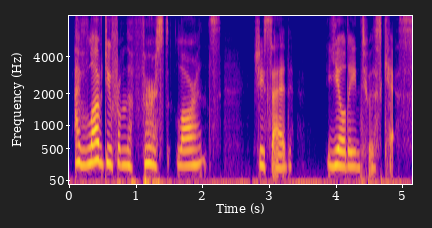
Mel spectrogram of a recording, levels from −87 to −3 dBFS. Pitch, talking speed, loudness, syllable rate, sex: 240 Hz, 150 wpm, -20 LUFS, 4.6 syllables/s, female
